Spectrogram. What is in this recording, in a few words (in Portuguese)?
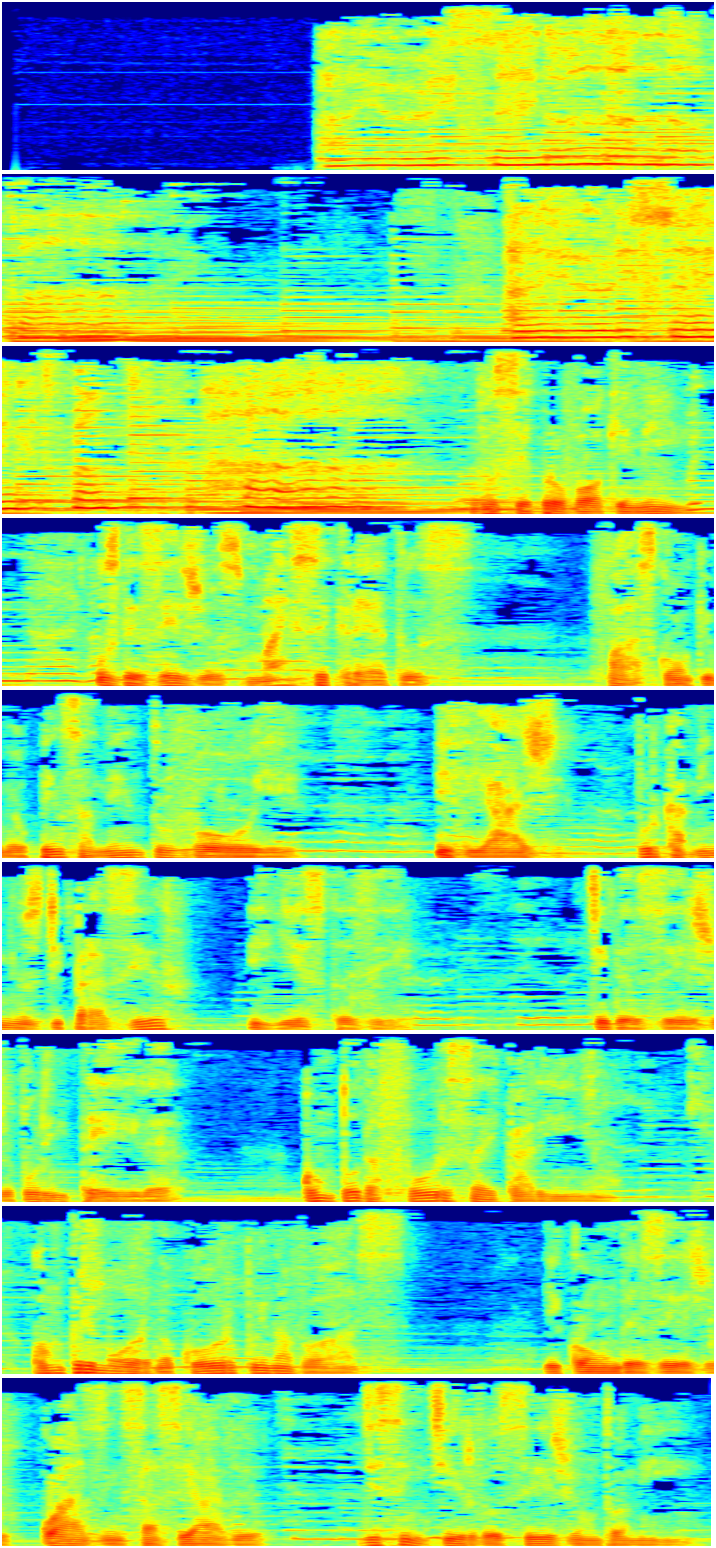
telemensagem, ErÓtica para mulher, M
